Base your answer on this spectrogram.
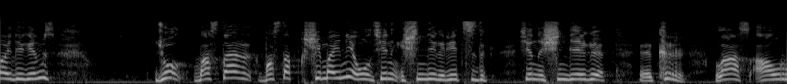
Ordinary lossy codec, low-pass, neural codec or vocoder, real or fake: none; none; codec, 16 kHz, 16 kbps, FunCodec, trained on Chinese and English, 50 frames a second; fake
